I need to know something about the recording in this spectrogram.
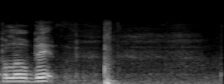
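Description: Cardboard boxes are set down with a soft thud.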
